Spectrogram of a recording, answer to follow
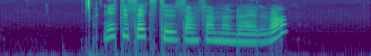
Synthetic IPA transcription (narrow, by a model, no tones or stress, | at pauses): nɪt̪ɪsɛkst̪ʰʉːsənfɛmhʉnd̪ɾəoːɛlʋa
